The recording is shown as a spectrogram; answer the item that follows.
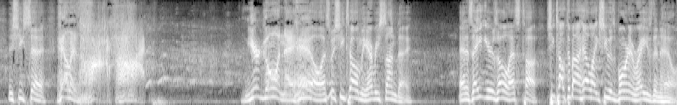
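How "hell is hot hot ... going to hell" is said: slow, heavy, mannish smoker's voice. Retelling what a sunday school teacher said: imitating teacher's smoker voice. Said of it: "she talked like a man, like a man who smoked a lot".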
